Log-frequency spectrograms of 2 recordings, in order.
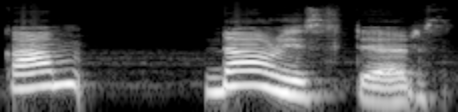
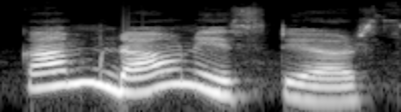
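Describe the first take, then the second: First: Said in the usual way. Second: Slow, drawn-out teacher repeat. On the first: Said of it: "teacher's first take of the phrase". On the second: Shown as a demonstration. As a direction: stretch each word for the learner. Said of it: "teacher repeats the phrase slowly". (ধীরে ধীরে স্পষ্ট উচ্চারণ)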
